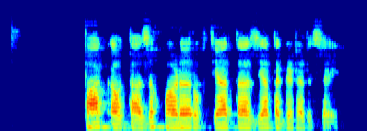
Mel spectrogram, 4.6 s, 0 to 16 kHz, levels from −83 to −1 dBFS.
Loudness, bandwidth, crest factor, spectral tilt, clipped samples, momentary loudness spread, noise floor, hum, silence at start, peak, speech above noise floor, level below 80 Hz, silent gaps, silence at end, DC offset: -23 LUFS; 9 kHz; 20 dB; -4.5 dB/octave; under 0.1%; 13 LU; under -90 dBFS; none; 1.05 s; -4 dBFS; over 67 dB; -70 dBFS; none; 0.4 s; under 0.1%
